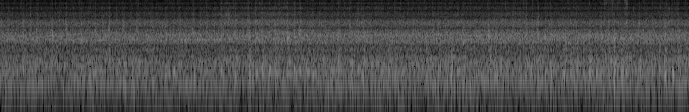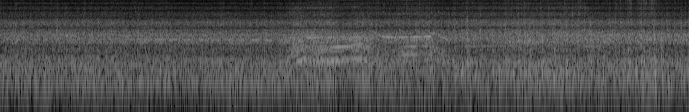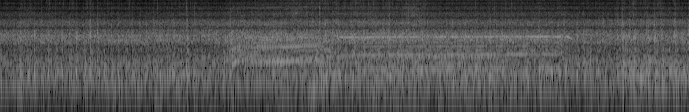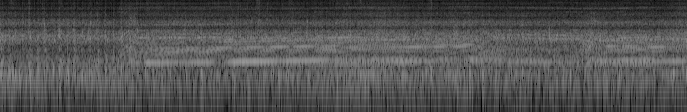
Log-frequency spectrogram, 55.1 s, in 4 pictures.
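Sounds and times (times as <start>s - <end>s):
train running rumble: 0.0s - 55.0s.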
